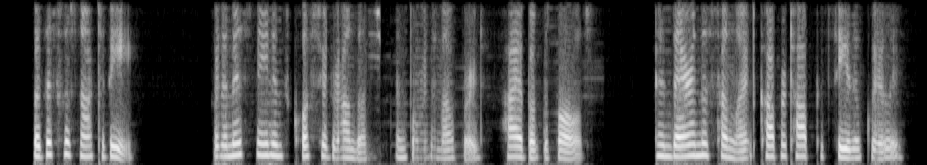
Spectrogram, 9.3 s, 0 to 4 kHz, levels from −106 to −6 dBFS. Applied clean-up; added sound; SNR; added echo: neural separator model SepFormer WHAMR!.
